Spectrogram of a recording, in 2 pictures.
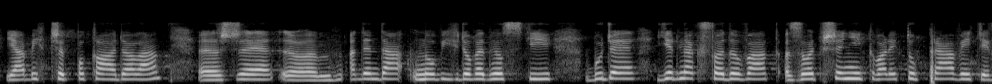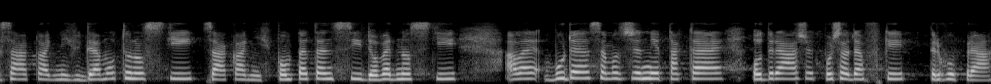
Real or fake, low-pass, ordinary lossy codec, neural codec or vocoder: fake; 7.2 kHz; none; codec, 24 kHz, 0.9 kbps, WavTokenizer, medium speech release version 2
